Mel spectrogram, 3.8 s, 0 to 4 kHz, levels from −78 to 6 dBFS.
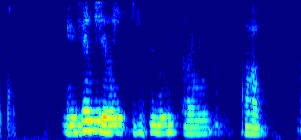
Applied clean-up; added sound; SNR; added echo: neural mask model DeepFilterNet 3.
